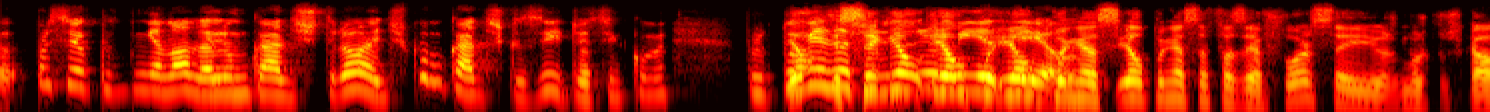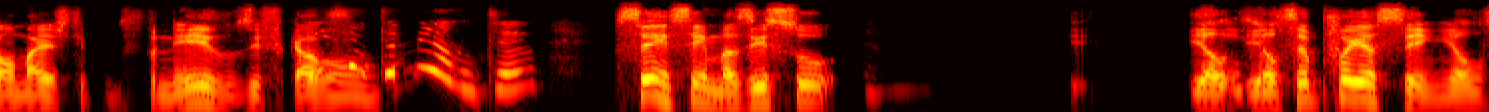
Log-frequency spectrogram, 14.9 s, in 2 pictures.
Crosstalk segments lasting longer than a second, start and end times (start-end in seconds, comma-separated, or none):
3.9-5.4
